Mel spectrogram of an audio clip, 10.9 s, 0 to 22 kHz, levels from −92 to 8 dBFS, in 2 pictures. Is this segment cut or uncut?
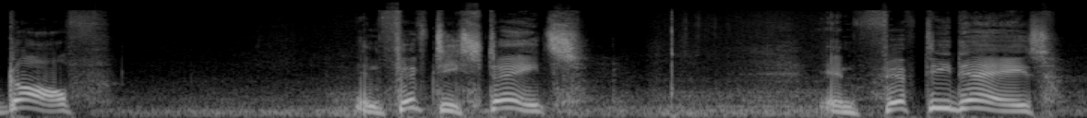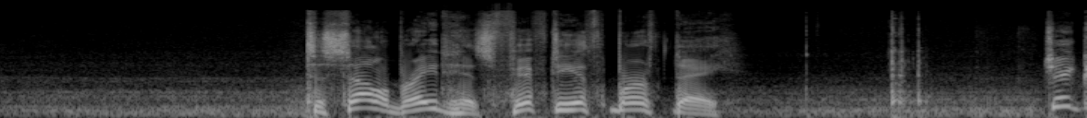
uncut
